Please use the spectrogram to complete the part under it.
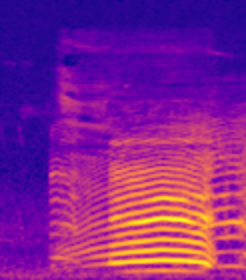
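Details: One of dozens of tame cattle hopping down a hill on a mountainside. A single loud, sustained moo lasts about a second and a half, starting softer, swelling, then cutting off cleanly.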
